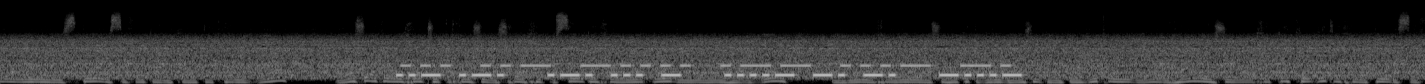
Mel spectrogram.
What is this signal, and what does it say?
Morse code, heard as two keyed tones, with radio static and speech in Hebrew. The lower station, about 19 wpm, 440 Hz: UR RST 4NN <BT>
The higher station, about 12 wpm, 880 Hz: SU6WVN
